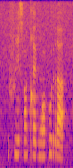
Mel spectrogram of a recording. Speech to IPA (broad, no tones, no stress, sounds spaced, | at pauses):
f i s ɔ̃ ǃ ɛ ɡ ɔ̃ x u r a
